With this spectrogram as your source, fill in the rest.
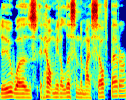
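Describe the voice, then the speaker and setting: The man's intonation stays fairly even. The recording is very clean, with a silent background. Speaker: religious podcast co-host. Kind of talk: bible study conversation. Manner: fast talker.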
